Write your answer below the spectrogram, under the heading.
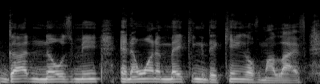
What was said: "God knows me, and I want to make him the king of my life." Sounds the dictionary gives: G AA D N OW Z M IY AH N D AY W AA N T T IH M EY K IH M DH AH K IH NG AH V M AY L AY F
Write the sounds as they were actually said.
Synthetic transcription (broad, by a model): G AA D N OW Z M IY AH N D AY W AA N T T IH M EY K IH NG DH AH K IH NG AH V M AY L AY F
